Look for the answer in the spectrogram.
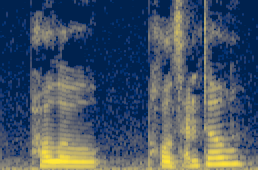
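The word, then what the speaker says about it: Palo Santo: Uh, Palo Policento, Policenta, Pola Policento.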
